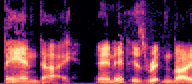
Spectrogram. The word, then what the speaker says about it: Bandai: And there's a there's a toy company called Bandai, and it's spelt that way. It's a Japanese toy company, so I just assume that's how you would pronounce it.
